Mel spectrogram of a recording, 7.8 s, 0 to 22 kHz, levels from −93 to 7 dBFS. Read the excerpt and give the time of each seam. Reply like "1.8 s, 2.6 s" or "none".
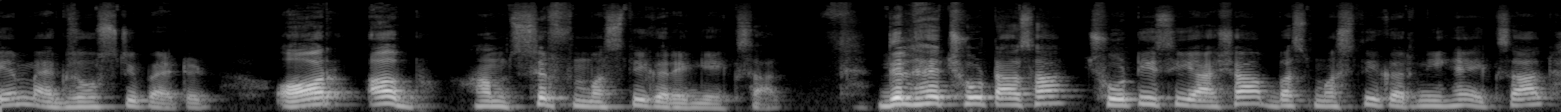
none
